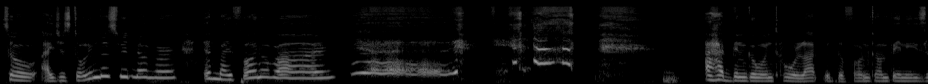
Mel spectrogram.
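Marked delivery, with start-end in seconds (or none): 0.9-4.6 high sing-out rising into a squeal; gleeful excitement. Real, not acted. Celebrating her new phone's arrival. 5.0-5.7 very high gleeful squealing laugh; squeal-laugh with sheer joy; delighted squeal. Real, not acted. Delight at new phone.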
